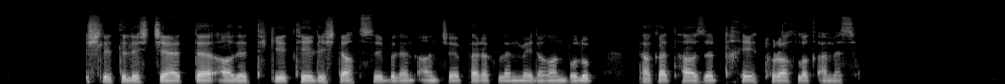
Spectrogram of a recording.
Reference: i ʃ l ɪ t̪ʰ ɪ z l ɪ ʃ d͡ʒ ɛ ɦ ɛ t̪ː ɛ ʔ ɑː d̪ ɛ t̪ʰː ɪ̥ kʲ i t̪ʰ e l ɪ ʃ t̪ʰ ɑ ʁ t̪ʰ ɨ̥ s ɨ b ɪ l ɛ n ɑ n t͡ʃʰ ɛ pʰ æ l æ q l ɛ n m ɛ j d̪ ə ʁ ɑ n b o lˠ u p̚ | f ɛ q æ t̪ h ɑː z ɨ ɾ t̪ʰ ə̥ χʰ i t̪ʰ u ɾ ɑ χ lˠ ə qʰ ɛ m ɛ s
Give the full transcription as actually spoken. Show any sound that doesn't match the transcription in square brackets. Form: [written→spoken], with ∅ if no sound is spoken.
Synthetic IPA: i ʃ l ɪ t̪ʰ ɪ [z→∅] l ɪ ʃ d͡ʒ ɛ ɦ ɛ t̪ː ɛ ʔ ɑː d̪ ɛ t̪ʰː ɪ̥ kʲ i t̪ʰ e l ɪ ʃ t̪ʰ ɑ [ʁ→χ] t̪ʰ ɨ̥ s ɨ b ɪ l ɛ n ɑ n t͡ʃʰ ɛ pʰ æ [l→ɾ] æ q l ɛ n m ɛ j d̪ ə ʁ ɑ n b o lˠ u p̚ | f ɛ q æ t̪ h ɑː z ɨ ɾ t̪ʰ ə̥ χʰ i t̪ʰ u ɾ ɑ χ lˠ ə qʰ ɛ m ɛ s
